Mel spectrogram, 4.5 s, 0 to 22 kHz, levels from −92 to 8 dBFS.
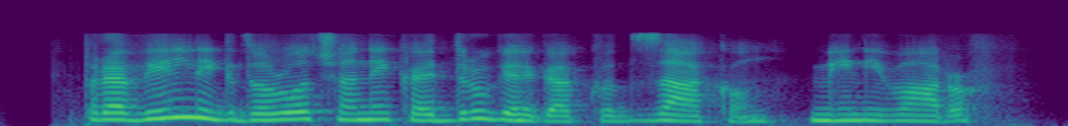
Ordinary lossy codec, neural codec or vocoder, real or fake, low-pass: none; codec, 16 kHz, about 1 kbps, DyCAST, with the encoder's durations; fake; 7.2 kHz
